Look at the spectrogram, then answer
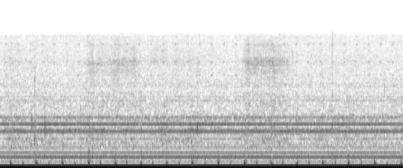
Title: My first heartbeat recording...i'm a virgin!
